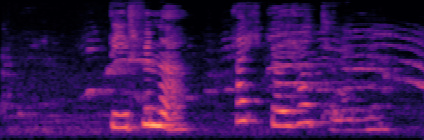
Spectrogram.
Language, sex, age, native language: Icelandic, female, 18-19, Icelandic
